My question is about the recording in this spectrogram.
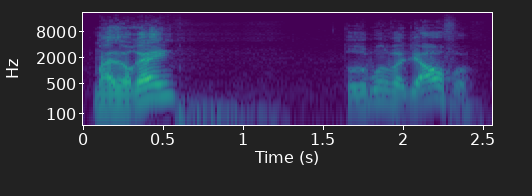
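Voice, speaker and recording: A man runs a live online exam prep class. His voice sits high for a man, and he talks in a loose, slangy way with plenty of swearing, calling his students "cara" and "galera". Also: animated, moderate pace.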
